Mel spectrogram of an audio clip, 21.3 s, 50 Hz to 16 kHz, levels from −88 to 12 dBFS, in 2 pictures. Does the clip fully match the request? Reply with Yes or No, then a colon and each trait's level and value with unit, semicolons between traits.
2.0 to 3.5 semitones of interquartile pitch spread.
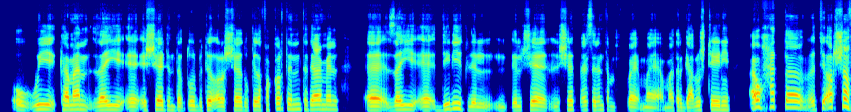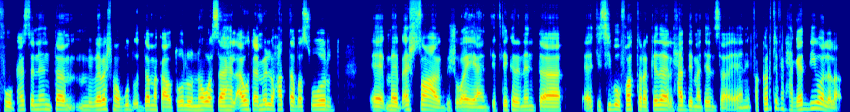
Yes: average, 2.9 semitones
